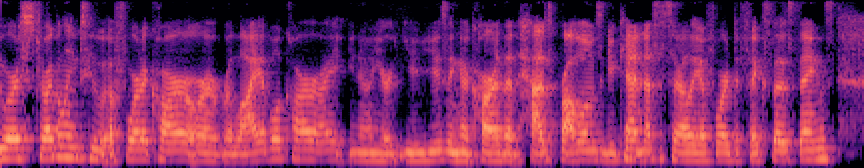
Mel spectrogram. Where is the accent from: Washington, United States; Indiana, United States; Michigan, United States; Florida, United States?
Washington, United States; Here I'm back now where I grew up in Washington State.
